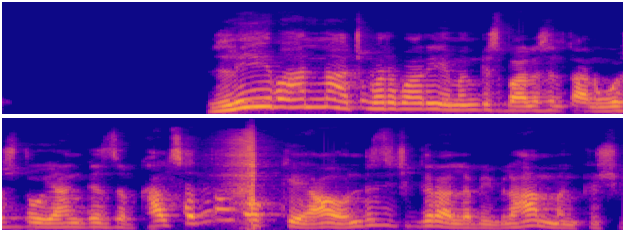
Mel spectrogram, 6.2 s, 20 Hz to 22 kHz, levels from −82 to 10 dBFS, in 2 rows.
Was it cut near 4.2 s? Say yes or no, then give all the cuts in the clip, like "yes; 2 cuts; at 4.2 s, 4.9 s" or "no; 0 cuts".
yes; 1 cut; at 4.2 s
